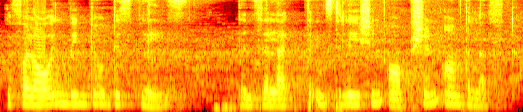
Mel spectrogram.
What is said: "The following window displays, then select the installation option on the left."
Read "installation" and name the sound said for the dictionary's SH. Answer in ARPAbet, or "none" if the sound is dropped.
SH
